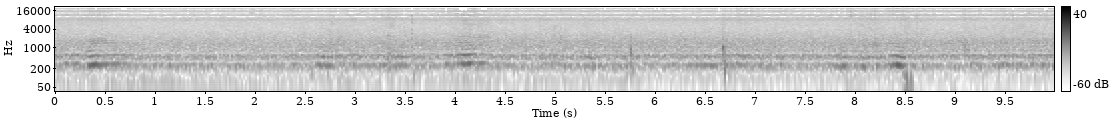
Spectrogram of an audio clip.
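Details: Working honey bees, hive opened during a spell of beautiful Autumn weather in Australia, 2023, to add a box of frames; a constant droning buzz for ten seconds with a few soft clicks and taps.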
